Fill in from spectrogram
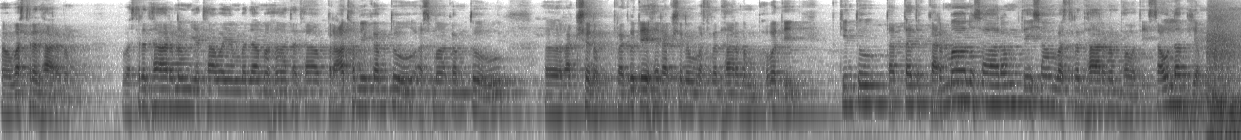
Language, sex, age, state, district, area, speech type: Sanskrit, male, 45-60, Telangana, Mahbubnagar, rural, spontaneous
